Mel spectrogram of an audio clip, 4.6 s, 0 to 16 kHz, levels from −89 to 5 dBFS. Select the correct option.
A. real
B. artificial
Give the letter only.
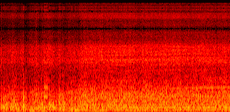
A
